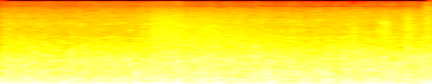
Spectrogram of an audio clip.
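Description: Propeller aircraft engines of carrier planes in the World of Warships naval game, a continuous droning buzz at steady moderate volume, heard alone.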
